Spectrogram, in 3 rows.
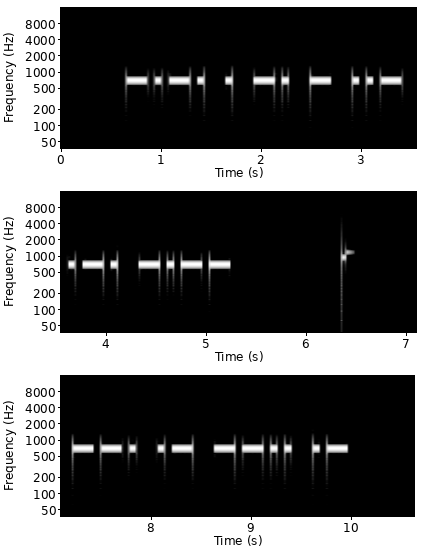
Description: Morse code, heard as a keyed tone, about 17 wpm, 700 Hz. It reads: CENTURY GAZA
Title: Sets of 5 Words - New Word Drill - 17wpm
